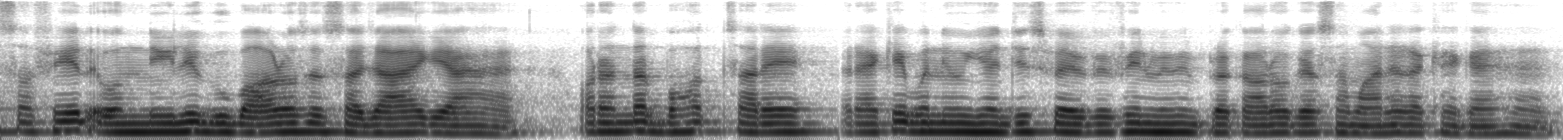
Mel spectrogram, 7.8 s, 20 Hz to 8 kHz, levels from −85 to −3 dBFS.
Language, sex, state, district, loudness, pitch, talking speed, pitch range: Hindi, male, Jharkhand, Garhwa, -16 LUFS, 135 Hz, 190 wpm, 125-140 Hz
